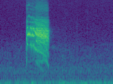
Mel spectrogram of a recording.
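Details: Arctic tern giving a single harsh, grating call about half a second long, with quiet background.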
